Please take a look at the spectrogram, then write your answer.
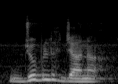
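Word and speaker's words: Ljubljana: जो है वह है जुबल जाना ठीक है जुबल जाना जुबल जाना ठीक है एल से नाम शुरू है लेकिन एल जो है साइलेंट है और जुबल जाना जो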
